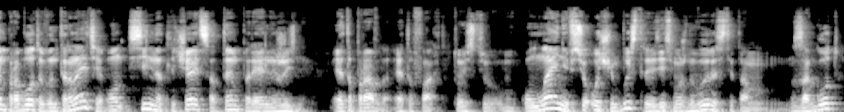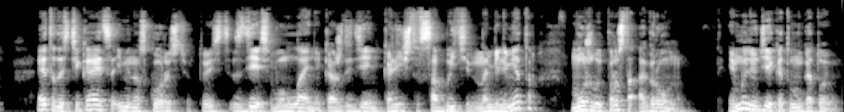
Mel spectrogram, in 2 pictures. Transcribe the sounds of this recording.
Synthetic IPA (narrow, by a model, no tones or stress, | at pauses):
t̪ɛmprɐbo̞t̪ɨvɨnt̪ɨrnɛtʲɪʔo̞nsʲilʲnəɐt̪lʲɪt͡ɕæjɪt̪səɐt̪ːɛmpəɾʲɪalʲnəjʐɨzʲnʲɪ | ɛt̪əpɾavd̪ə̰ʔɛt̪əfakt̪ːo̞ɪsʲtʲvonlˠajnʲɪfsʲo̞ʔo̞t͡ɕɪnʲbɨst̪ɾəjəzʲdʲesʲmo̞ʐnəvɨɾəsʲtʲɪt̪amzɐɡo̞t̪ | ɛt̪əd̪əsʲtʲɪɡajɪt̪səʔimʲɪnːəsko̞ɾəsʲtʲjʊt̪o̞ɪsʲtʲzʲdʲesʲvonlˠajnʲɪkaʐd̪ɨjdʲenʲkɐlʲit͡ɕɪ̥st̪vəsɐbɨtʲɪjnəmʲɪlʲɪmʲe̞t̪r | mo̞ʐɨd̪̚bɨt̚ʲpɾo̞st̪əʔɐɡɾo̞mnɨ̰m | imɨlʲʉdʲejkɛt̪əmʊɡɐt̪o̞vʲɪm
